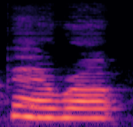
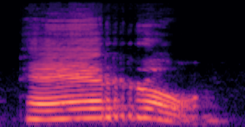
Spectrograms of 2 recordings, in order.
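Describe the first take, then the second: First: Quick "perro", the double R barely tapped; mispronounced R. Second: "perro" with a strongly rolled double R; exaggerated R. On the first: Teacher showing how not to say dog, weak R in "perro". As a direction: say "perro" with a short, untrilled R. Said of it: "not perro". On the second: Teacher correcting how to say dog, rolled R in "perro". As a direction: hit "perro" firmly, trilling the R long. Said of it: "exaggerate the R sound a little bit". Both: Shown as a demonstration.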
